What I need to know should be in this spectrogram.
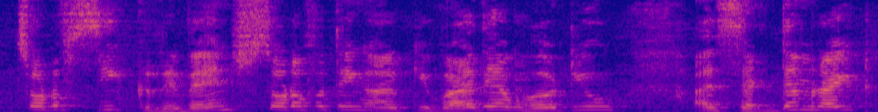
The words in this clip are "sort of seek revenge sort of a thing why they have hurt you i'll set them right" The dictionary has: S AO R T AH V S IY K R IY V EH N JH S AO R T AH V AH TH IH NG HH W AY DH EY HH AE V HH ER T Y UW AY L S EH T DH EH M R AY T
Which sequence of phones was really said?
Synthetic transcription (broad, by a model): S AO R T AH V S IY K R IY V EH N JH S AO R T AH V AH T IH NG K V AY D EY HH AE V HH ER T Y UW AY L S EH T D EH M R AY T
